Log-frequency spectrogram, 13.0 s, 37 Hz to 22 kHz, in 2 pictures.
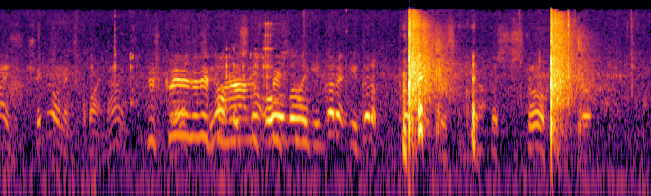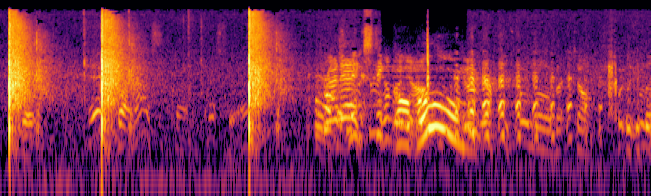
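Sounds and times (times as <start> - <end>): rifle gunshots: 4.1 - 4.6, 5.5 - 6.0, 6.6 - 8.1, 9.0 - 9.5.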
